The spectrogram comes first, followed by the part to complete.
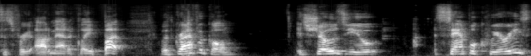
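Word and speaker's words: GraphiQL: graphical everyone mispronounces this it's graphical not graphy ql like a graphical unit interface get it y'all but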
